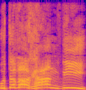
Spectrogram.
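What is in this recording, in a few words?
landmark near humvee, battlechatter, Russian; localized english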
